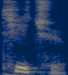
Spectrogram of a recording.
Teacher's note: 그래서 aspirate 되는 거, 기식, 숨이 동반됐다 해서 teacher. 여러분 teacher 발음할 때 앞에 입 앞에 손을 한번 손바닥을 갖다 대고 teacher 바람이 나가요. 아니 종이를 대보면 종이가 팔락거리겠죠.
